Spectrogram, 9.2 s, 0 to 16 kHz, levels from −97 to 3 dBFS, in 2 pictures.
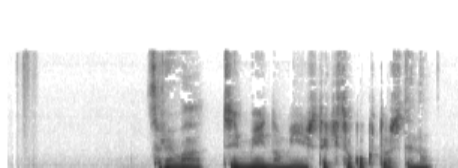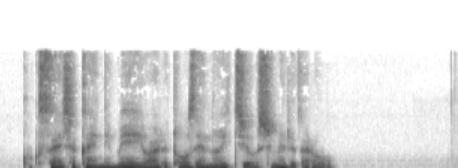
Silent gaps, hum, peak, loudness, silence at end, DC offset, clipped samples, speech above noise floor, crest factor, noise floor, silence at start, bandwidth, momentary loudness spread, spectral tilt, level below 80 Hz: none; none; -8 dBFS; -26 LUFS; 1.25 s; under 0.1%; under 0.1%; 47 dB; 18 dB; -72 dBFS; 1.5 s; 11.5 kHz; 13 LU; -5.5 dB/octave; -68 dBFS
